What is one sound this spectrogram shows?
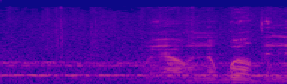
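A man speaks into a close microphone.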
